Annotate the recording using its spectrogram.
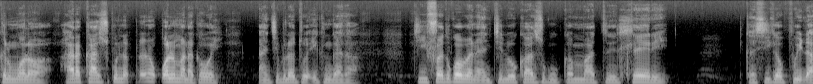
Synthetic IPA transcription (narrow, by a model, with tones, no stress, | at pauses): ki˦lmo˦la˦˨wa˨ha˦ɾka˦su˦ku˦na˨bɗa˦na˦kʷa˦lma˨na˨ka˦wa˨i˨ | a˨nt͡ʃi˦p̬u˦la˦t̬o˨i˦ki˦ŋɡa˨ta˨ | t͡ʃi˦fa˦t̬kʷa˦ba˨n˨a˨nt͡ʃi˦lo˦ka˦s̬u˦ku˨ka˦ma˨ti˦ɬa˦jɾe˨ | ka˨si˦ka˦pʷi˦ɗa˦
